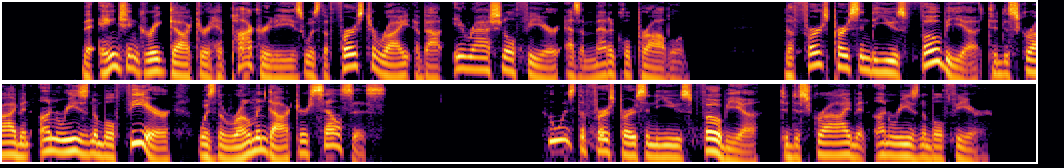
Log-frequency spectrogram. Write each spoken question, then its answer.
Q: Who was the first person to use phobia to describe an unreasonable fear?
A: The first person to use phobia to describe an unreasonable fear was the Roman doctor Celsus.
